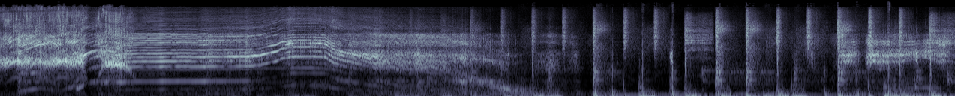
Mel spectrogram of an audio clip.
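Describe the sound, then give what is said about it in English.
A loud, high-pitched person's scream wavers and bends in pitch for several seconds, then fades as a run of sharp, rhythmic percussive hits takes over. “Scream one more time.”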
